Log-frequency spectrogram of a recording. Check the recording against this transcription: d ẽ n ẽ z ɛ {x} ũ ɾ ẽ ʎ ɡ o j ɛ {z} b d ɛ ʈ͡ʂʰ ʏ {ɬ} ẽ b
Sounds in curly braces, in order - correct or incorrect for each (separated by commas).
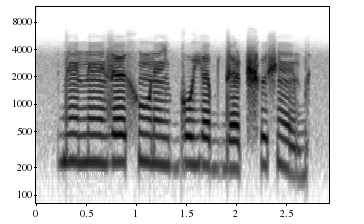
correct, incorrect, incorrect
